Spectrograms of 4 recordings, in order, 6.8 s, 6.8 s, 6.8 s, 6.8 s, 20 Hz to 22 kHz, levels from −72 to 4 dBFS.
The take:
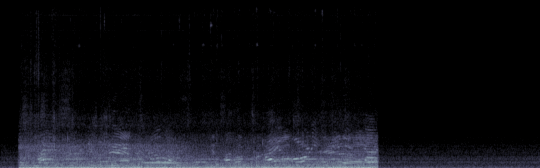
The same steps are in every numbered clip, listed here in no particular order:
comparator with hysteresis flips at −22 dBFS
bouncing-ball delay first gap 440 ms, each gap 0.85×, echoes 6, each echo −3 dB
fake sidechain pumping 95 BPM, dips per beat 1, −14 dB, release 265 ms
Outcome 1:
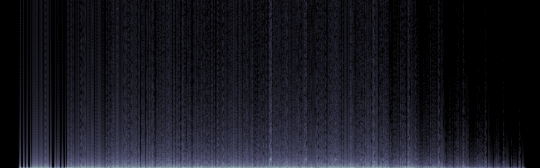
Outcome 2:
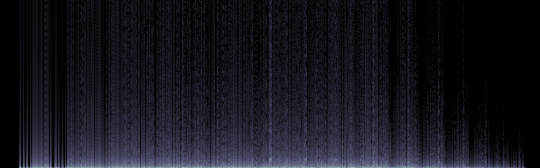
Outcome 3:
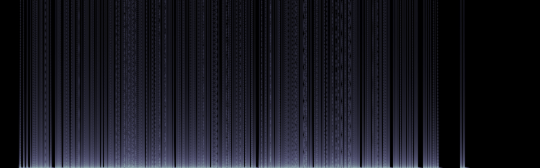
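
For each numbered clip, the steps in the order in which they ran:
comparator with hysteresis, then fake sidechain pumping, then bouncing-ball delay
fake sidechain pumping, then comparator with hysteresis, then bouncing-ball delay
fake sidechain pumping, then bouncing-ball delay, then comparator with hysteresis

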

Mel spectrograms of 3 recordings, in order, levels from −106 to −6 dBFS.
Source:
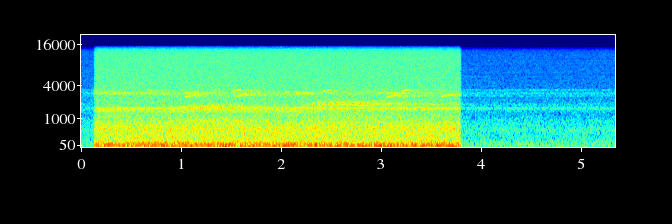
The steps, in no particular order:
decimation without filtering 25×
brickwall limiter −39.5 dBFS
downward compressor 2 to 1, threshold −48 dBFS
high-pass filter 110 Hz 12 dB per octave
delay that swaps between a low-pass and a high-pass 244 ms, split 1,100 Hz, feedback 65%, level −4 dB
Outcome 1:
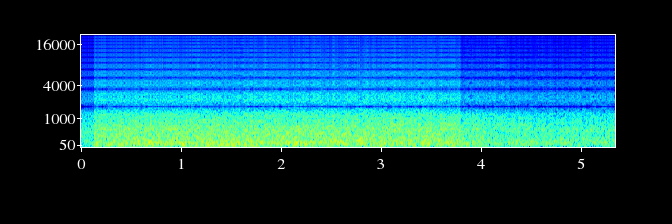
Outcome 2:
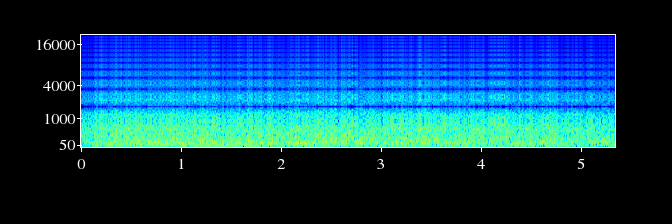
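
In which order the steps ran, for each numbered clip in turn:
high-pass filter, then decimation without filtering, then brickwall limiter, then downward compressor, then delay that swaps between a low-pass and a high-pass
delay that swaps between a low-pass and a high-pass, then downward compressor, then brickwall limiter, then high-pass filter, then decimation without filtering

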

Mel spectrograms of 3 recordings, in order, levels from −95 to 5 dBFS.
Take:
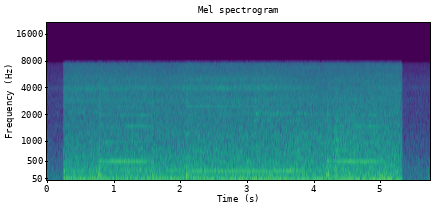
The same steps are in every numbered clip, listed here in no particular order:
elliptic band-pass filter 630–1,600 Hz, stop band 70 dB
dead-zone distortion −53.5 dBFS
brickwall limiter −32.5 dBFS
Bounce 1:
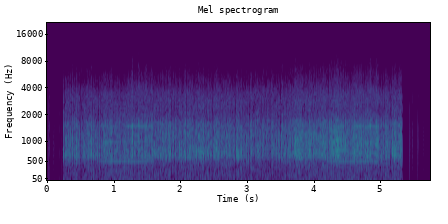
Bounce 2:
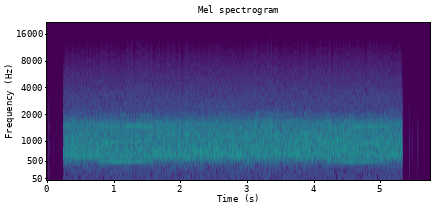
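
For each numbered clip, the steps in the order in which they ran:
brickwall limiter, then elliptic band-pass filter, then dead-zone distortion
elliptic band-pass filter, then brickwall limiter, then dead-zone distortion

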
